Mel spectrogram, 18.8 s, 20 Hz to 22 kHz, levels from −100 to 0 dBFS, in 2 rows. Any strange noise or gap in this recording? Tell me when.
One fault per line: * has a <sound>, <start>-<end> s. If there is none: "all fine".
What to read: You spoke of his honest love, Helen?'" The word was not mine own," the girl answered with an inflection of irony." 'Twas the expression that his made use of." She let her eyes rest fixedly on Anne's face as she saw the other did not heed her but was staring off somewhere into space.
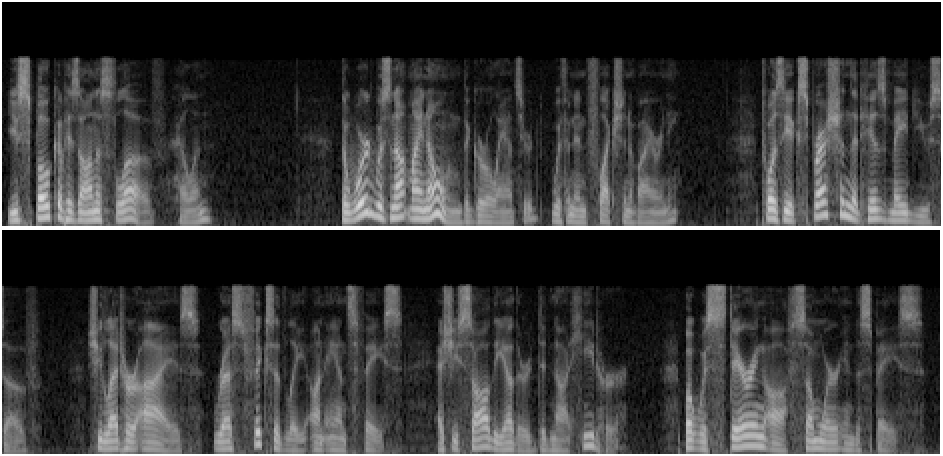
all fine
